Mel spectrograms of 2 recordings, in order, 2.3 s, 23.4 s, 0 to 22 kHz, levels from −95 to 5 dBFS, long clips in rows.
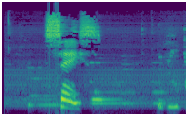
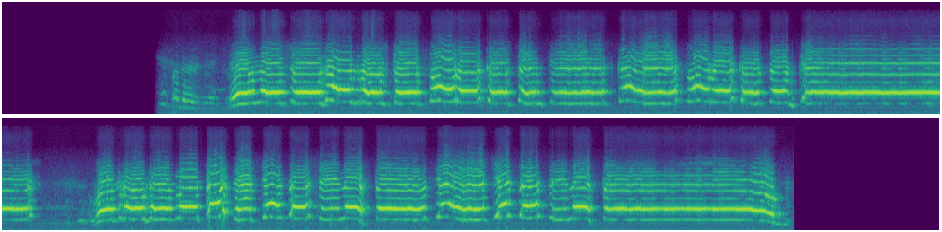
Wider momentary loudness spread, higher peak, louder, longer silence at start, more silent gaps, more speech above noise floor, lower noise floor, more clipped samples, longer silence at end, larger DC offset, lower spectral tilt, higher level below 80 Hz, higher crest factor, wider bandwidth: first, 23 LU vs 6 LU; about the same, 0 dBFS vs -2 dBFS; about the same, -12 LUFS vs -12 LUFS; second, 0.35 s vs 2.15 s; neither; second, 27 dB vs over 75 dB; second, -42 dBFS vs under -90 dBFS; neither; second, 0 s vs 1.9 s; neither; second, 2 dB/octave vs -3 dB/octave; second, -72 dBFS vs -54 dBFS; first, 18 dB vs 12 dB; first, over 20 kHz vs 6.6 kHz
